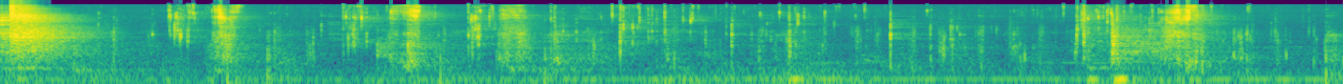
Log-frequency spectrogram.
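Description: A person biting and chewing food close to the microphone, in irregular bursts; the loudest come right at the start and again about eight to nine seconds in.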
